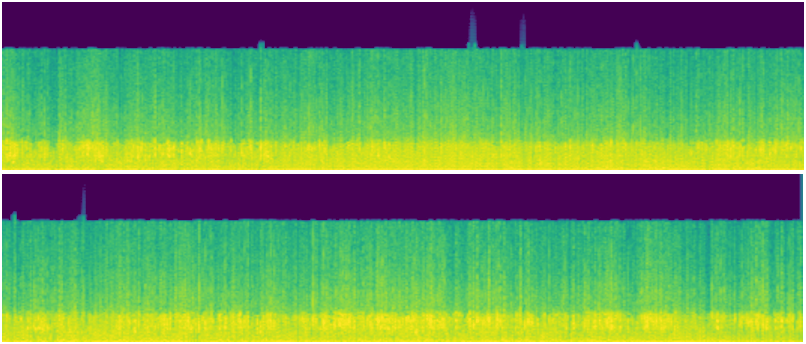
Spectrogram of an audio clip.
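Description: Motorcycle engines running steadily at low road speed.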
